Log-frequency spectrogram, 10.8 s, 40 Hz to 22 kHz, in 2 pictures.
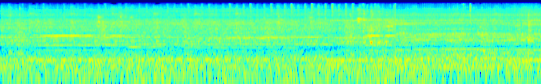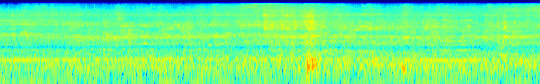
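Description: JCB 3DX backhoe loader's diesel engine running steadily under load while the hydraulics work the backhoe arm, its pitch shifting a little as the arm digs and swings. A sharp knock about eight and a half seconds in, and a smaller one a second later.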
